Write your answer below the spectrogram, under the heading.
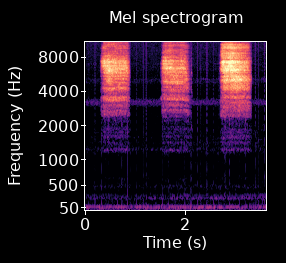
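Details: Wild barn owl owlets, seven young in a monitored nest box, begging while their mother feeds them: three long rasping hissy screeches, each about half a second, separated by short pauses, over a low steady hum.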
